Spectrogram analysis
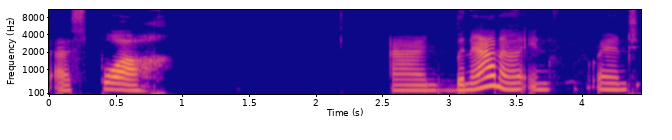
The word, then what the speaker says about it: poire: So apple in French it's pronounced as pomme, and pear in French is pronounced as poire, and banana is in French it's pronounced as banane, and a strawberry in French it's pronounced as fraise.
